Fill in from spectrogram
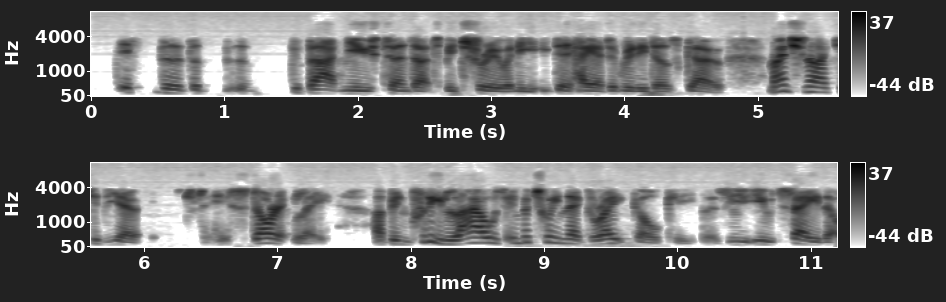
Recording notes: on the phone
